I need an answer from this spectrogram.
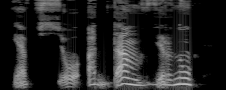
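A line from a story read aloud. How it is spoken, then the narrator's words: Hoarse father. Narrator (Russian): хрипит отец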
